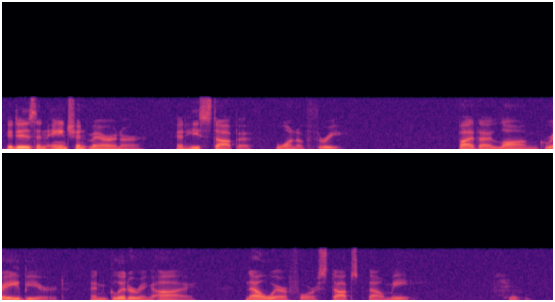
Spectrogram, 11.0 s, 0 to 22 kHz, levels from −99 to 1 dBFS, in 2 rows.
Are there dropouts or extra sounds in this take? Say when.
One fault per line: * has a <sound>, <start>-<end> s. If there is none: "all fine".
* has a sneeze, 10.4-10.8 s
